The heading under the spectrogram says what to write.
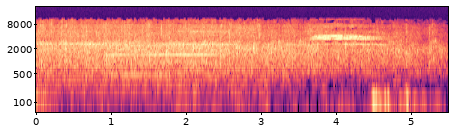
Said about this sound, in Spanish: Ahí pueden dar un aplauso.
